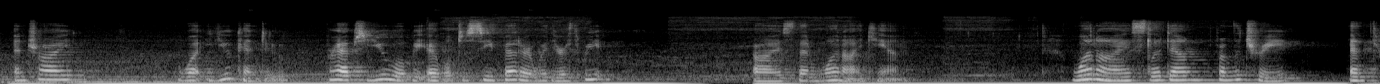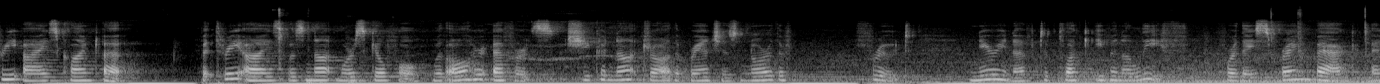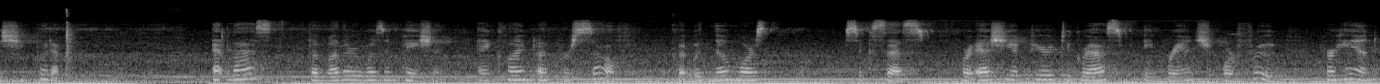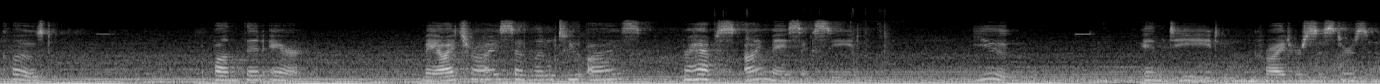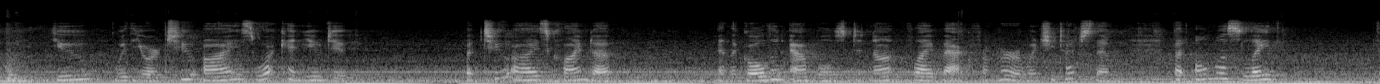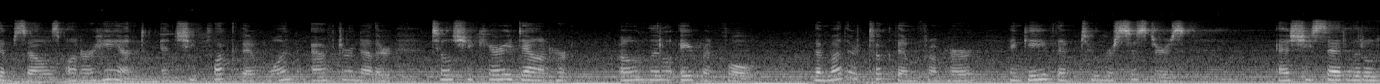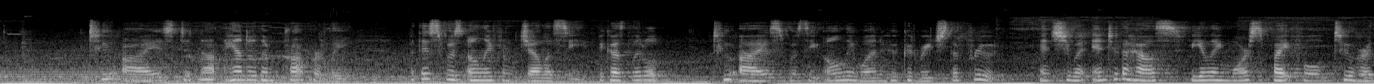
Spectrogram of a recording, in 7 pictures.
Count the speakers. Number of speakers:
one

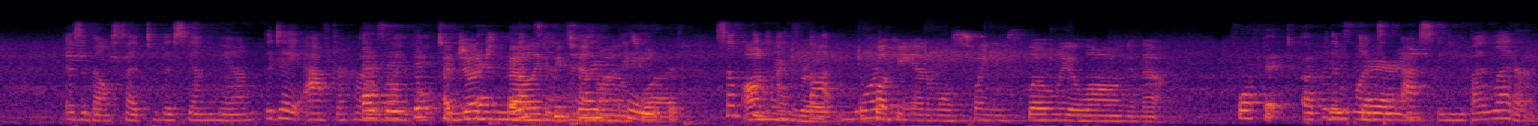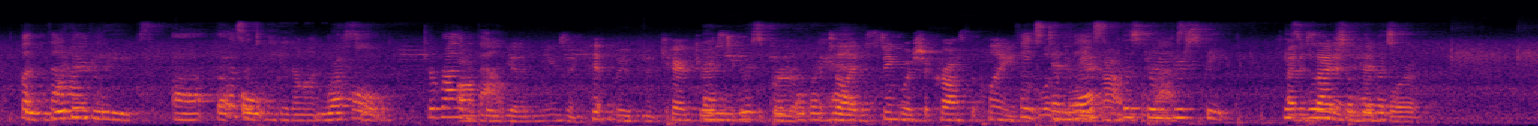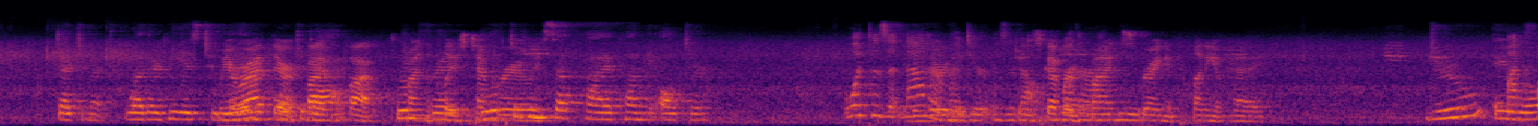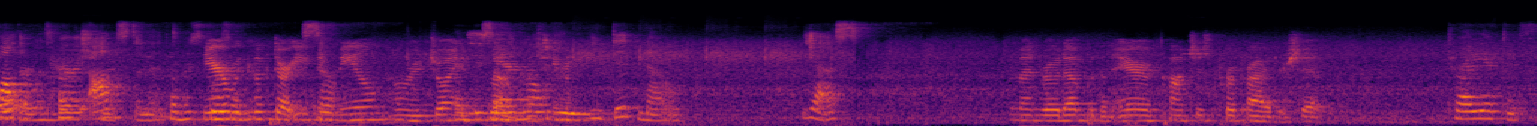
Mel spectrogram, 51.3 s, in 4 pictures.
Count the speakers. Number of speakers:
three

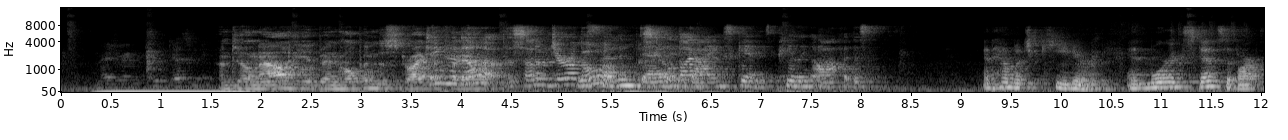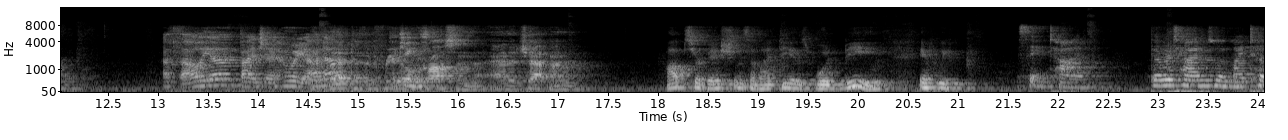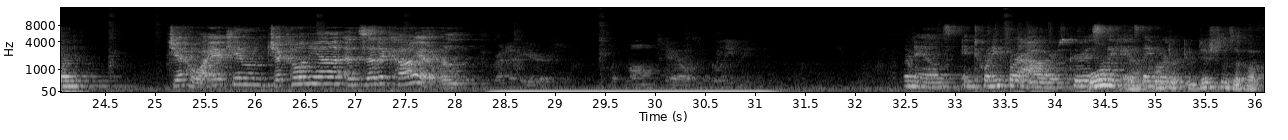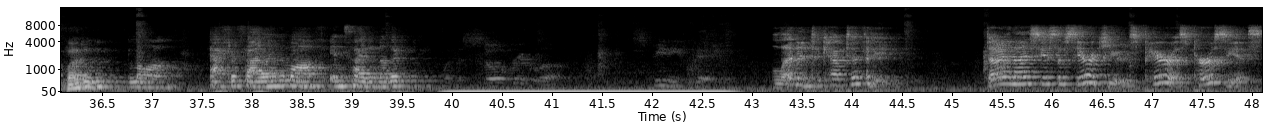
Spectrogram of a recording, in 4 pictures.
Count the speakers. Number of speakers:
five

